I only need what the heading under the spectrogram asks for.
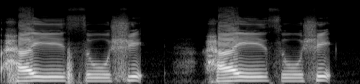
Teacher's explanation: huruf tsa yang pertama Ujung lidah kita menempelkan dengan gigi di atas kemudian syin dari tengah lidah kita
